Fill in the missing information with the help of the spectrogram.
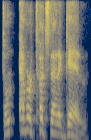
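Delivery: stern order. A narrator's reading. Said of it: "Missus Drizzle ordered".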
